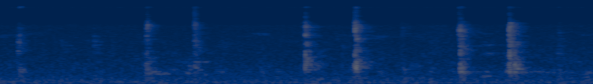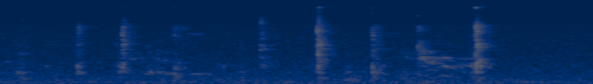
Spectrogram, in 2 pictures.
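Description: A person chewing a rice and curry meal with their mouth open, making irregular mouth clicks and smacks about one or two a second, a few of them louder.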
